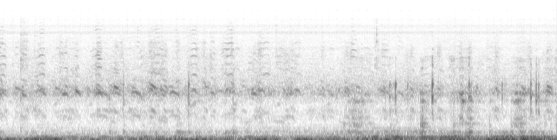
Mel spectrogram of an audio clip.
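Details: Canada geese on and around a lake in a park, a chorus of rough honks and short nasal notes that grow denser toward the end, over constant low wind noise.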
